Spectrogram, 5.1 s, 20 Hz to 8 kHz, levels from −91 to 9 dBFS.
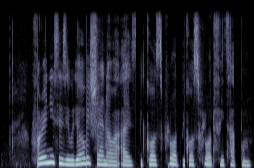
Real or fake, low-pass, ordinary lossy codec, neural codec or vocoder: real; 7.2 kHz; none; none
